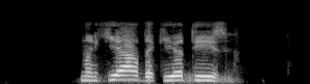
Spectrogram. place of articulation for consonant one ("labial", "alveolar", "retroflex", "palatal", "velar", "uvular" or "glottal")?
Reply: labial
